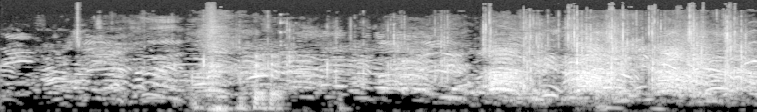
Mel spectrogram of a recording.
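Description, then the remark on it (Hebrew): A live audience of hundreds of people in front of a stage shouts and cheers together, a dense roar of many voices that swells louder in the second half, with a few low thumps partway through. “אני עומד כאן על במה מול מאות אנשים מדהימים שאתם,”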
